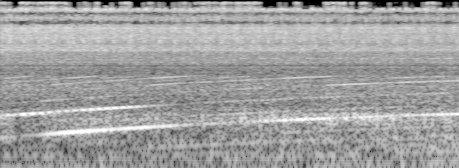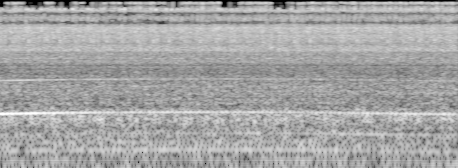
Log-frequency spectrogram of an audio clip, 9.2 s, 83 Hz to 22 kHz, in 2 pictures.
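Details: Chrysler Pentastar 3.6L V6 in a 2017 Dodge Ram 1500 regular cab (labelled 2016), with massive cranking noise on start; steady idle with a thin whine sliding upward in pitch over a rough, busy undertone, abnormal idle noise, cause not pinned down.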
